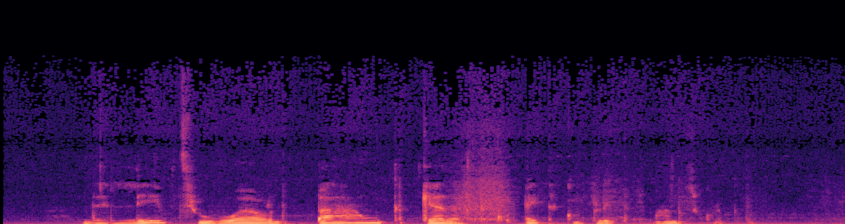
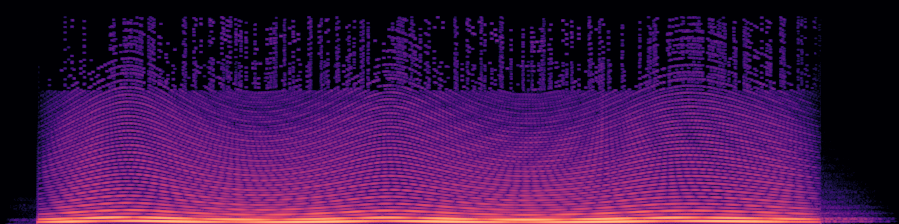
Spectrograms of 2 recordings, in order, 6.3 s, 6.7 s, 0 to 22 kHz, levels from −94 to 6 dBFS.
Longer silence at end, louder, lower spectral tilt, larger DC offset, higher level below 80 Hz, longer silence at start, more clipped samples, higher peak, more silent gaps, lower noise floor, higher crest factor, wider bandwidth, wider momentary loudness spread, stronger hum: about the same, 0.7 s vs 0.6 s; second, -18 LUFS vs -13 LUFS; first, -8.5 dB/octave vs -5 dB/octave; neither; first, -48 dBFS vs -72 dBFS; first, 0.6 s vs 0.3 s; neither; about the same, -2 dBFS vs -2 dBFS; neither; about the same, -48 dBFS vs -51 dBFS; first, 16 dB vs 10 dB; second, 11 kHz vs 13.5 kHz; first, 13 LU vs 6 LU; neither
